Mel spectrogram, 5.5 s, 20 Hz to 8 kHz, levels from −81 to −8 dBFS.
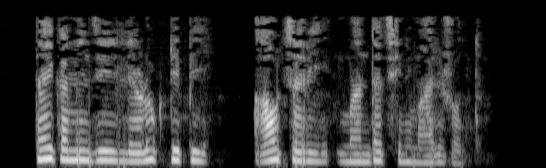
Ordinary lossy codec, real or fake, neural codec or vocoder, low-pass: MP3, 24 kbps; real; none; 7.2 kHz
